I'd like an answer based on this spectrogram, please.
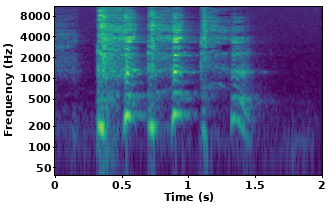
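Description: A rapid run of five short, harsh coughs from an adult, heard over a quiet phone line.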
